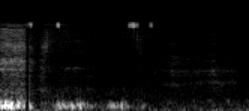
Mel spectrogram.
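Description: A man laughing under his breath close to a headset microphone in the first second or so, then only faint room sound.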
